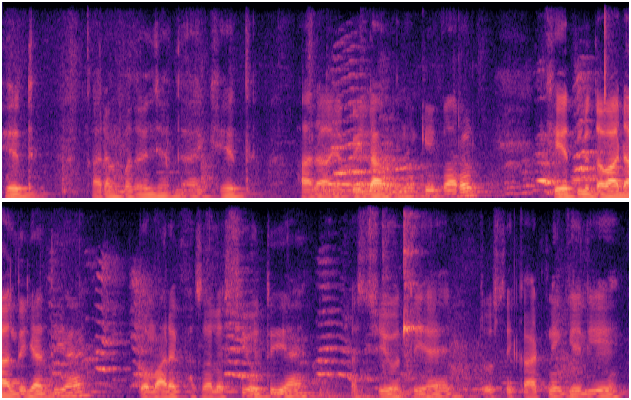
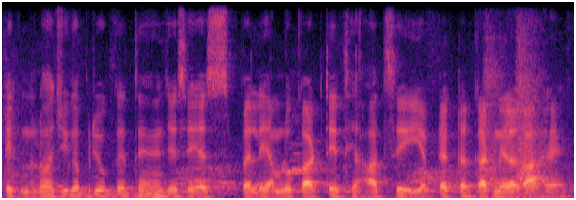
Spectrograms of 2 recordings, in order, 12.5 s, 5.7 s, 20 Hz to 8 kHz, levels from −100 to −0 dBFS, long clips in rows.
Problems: none marked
